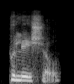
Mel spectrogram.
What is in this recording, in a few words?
"palatial", Indian; Dictionary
